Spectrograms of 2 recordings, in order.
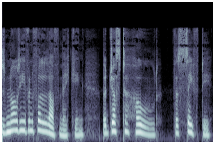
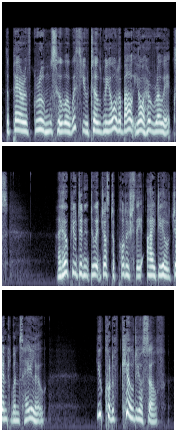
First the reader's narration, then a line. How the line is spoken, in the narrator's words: she said, her tone unusually harsh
